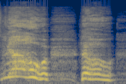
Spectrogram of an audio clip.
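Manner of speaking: high, loud mock cry of NO; hammed-up desperate yell; desperate denial. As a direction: shout it like a man refusing to believe. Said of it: "And Renfield goes".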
